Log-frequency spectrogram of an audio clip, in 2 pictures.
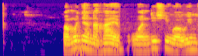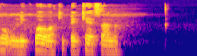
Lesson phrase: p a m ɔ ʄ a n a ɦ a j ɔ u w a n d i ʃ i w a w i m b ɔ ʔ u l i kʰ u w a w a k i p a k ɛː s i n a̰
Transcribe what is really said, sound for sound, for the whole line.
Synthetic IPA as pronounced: p a m ɔ ʄ a n a ɦ a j ɔ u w a n d i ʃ i w a w i m b ɔ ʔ u l i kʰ u w a w a k i p ɛ k ɛː s a n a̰

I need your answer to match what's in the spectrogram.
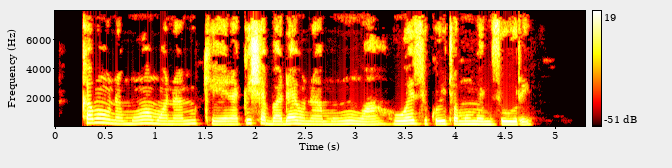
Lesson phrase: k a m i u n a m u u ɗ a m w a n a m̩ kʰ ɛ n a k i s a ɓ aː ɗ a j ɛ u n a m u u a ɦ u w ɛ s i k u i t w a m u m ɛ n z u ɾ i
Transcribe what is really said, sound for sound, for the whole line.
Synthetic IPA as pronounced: k a m a u n a m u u a m w a n a m̩ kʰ ɛ n a k i ʃ a ɓ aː ɗ a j ɛ u n a m u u a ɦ u w ɛ z i k u i t w a m u m ɛ n z u ɾ i

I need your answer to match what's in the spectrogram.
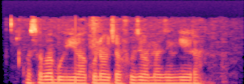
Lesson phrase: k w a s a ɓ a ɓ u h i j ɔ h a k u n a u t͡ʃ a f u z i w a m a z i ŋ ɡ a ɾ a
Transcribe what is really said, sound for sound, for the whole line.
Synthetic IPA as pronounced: k w a s a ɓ a ɓ u h i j ɔ h a k u n a u t͡ʃ a f u z i w a m a z i ŋ ɡ i ɾ a

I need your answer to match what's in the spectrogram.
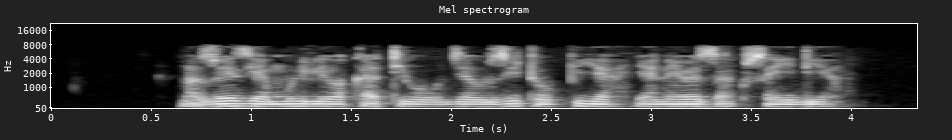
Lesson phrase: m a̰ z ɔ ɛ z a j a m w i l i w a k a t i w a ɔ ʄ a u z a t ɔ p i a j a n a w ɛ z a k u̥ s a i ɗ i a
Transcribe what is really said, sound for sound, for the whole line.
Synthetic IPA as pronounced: m a̰ z ɔ ɛ z i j a m w i l i w a k a t i w a u ʄ a u z i t ɔ p i a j a n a w ɛ z a k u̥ s a i ɗ i a

